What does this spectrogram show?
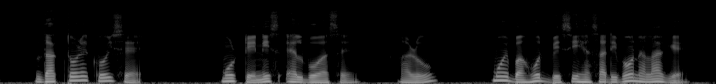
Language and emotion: Assamese, sad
